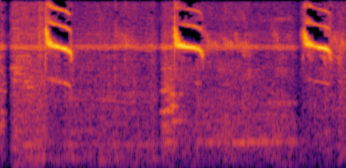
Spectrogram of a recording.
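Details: Hen white-eye calls meant to rouse males for song competitions: three loud, clear whistled notes, each dropping steeply in pitch, about one and a quarter seconds apart, over a faint steady high tone.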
